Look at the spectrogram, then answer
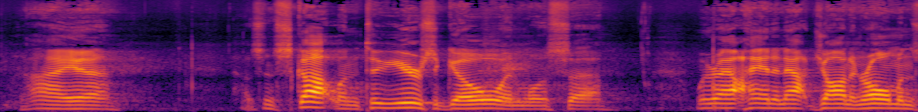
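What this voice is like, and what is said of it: Strong country Southern accent. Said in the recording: “I was country ... As if you thought you might mistake my accent for being New York City”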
